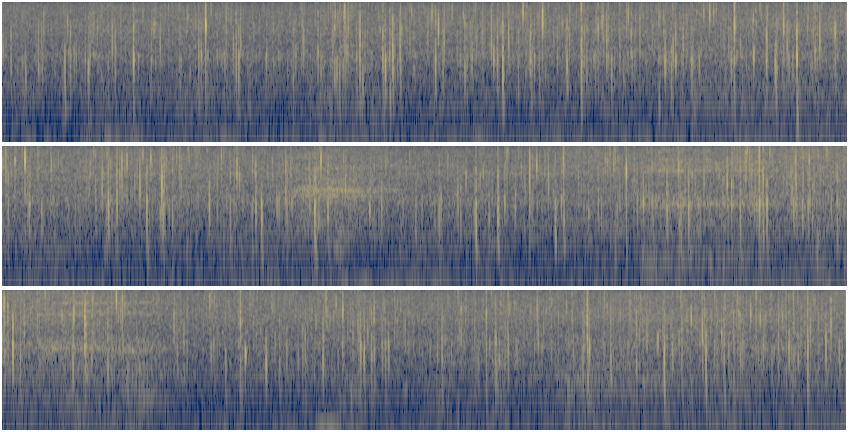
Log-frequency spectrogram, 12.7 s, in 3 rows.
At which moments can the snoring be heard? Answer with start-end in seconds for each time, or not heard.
7.4-9.3.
